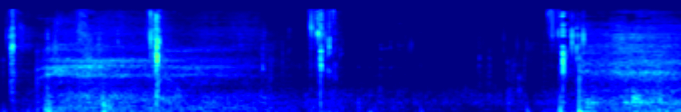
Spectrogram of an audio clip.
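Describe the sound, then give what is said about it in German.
Wet chewing with crisp crunchy bites as someone tastes food, coming in a few bursts separated by short quiet pauses, with no talking over it. “Okay, wie schmeckt's denn? Gibt's gibt's was Vergleichbares oder schmeckt einfach nur?”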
